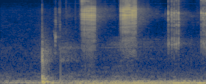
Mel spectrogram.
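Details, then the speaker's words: Shimano Stella FE spinning reel, rough after long use, before service: short bursts of sharp, loud ratcheting drag clicks; clicker works but is loud; bearings later found worn out and replaced. "Dr clicker works but I don't know if you can hear it how loud it is it's it's pretty loud"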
